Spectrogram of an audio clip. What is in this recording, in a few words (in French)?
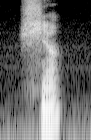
"chien", Mots francais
